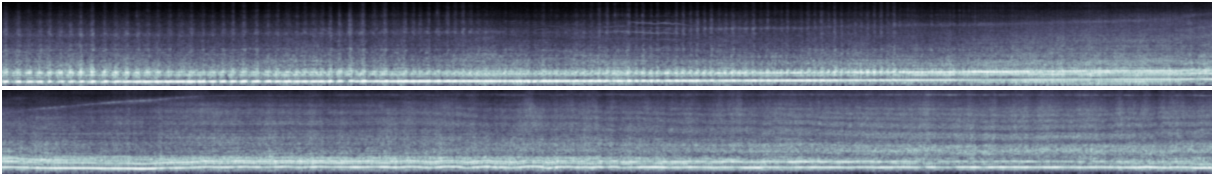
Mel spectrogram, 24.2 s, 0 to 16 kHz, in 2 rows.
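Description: Pulling truck engine at a 2016 truck and tractor pull, a loud sustained roar whose pitch climbs steadily, dips briefly near the middle, then holds high and wavering through the run.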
